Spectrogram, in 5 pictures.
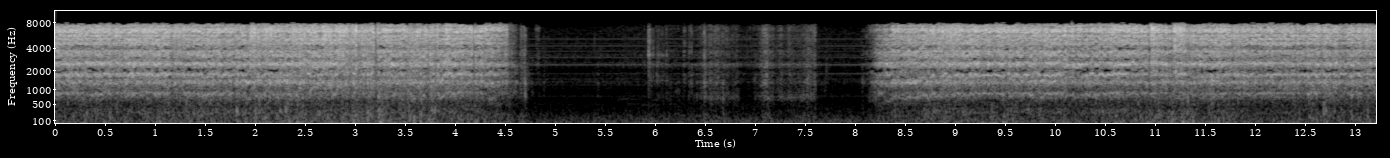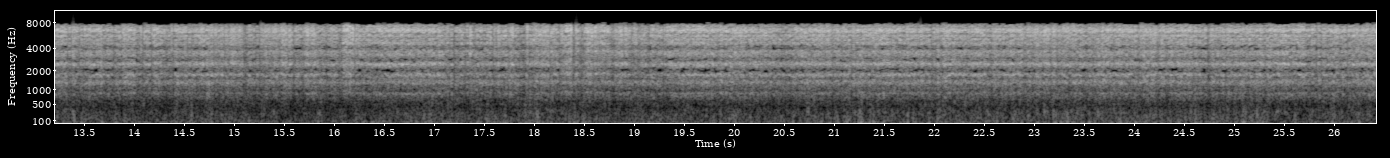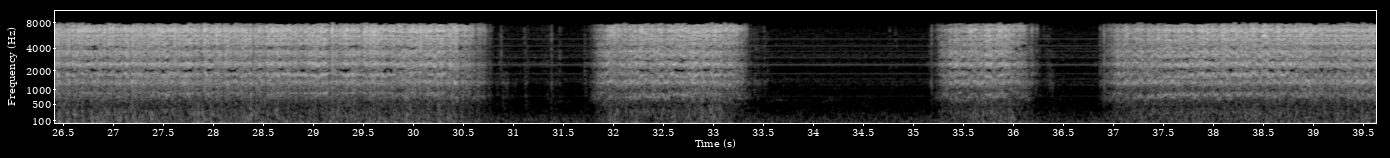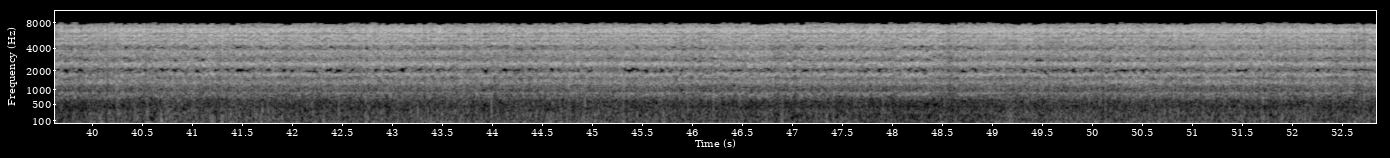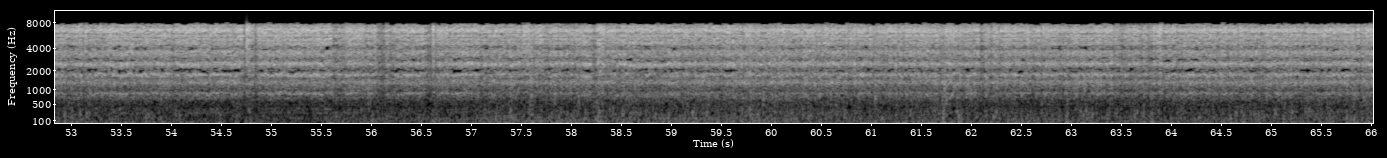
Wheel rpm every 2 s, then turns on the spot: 220, 220, 70, 20, 160, 220, 230, 230, 230, 230, 230, 230, 220, 220, 230, 70, 110, 40, 90, 200, 220, 230, 230, 220, 230, 220, 220, 230, 230, 220, 220, 230, 230.
4-6 30-34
